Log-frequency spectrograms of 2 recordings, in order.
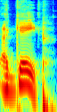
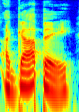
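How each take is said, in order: First: It sounds like the English adjective agape. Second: It does not sound like the adjective agape. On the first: The speaker calls it wrong. "A lot of people say agape. You know, it's like as if your mouth were agape" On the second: The speaker calls it right. "No, but it's agape"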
